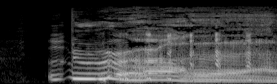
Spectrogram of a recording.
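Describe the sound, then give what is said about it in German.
A man's voice imitates a Godzilla roar: one long, loud, strained vocal wail with a low growling pitch and rich harmonics, held steady for about two seconds after a short breathy lead-in. “möchtest jetzt sicherlich noch hören, wie ich einen Godzilla nachmache, richtig?”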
